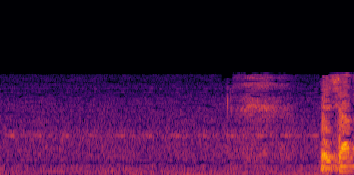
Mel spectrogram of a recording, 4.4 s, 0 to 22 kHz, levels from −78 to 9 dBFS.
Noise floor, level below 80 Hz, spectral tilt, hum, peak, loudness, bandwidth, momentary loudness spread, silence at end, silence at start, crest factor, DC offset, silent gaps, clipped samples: -37 dBFS; -44 dBFS; -10 dB/octave; none; 0 dBFS; -19 LUFS; 4 kHz; 21 LU; 0 s; 0 s; 22 dB; under 0.1%; none; under 0.1%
